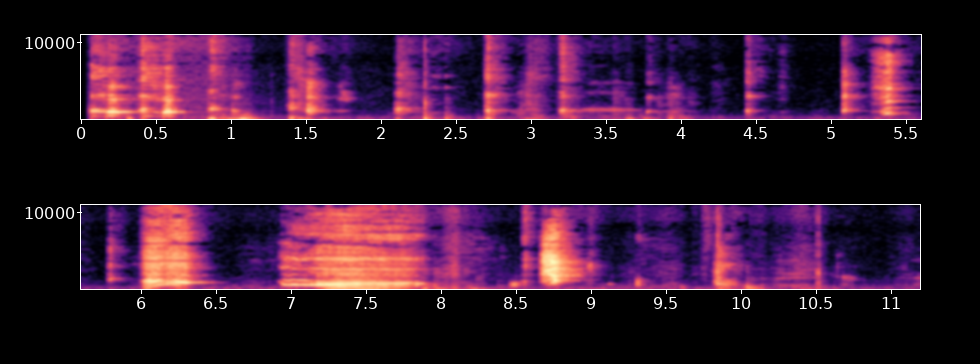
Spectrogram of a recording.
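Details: A toddler gives a series of short, sharp coughs mixed with brief babbling and a longer voiced laugh: plain childhood cough.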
